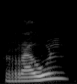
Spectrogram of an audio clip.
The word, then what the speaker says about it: Raúl: Claro, me pueden encontrar como Raúl, con acento en la U, así lo digo, así se escribe. Raúl es mi nombre.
